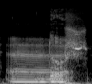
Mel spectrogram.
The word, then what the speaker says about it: Auch: Ou Doche, je ne sais pas comment on prononce exactement. – Doche, voilà.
